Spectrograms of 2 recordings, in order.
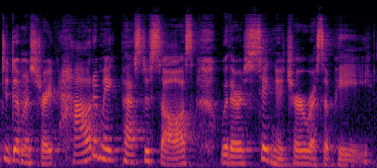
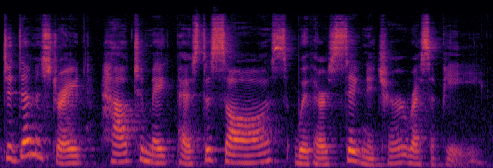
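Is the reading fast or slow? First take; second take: fast; slow. First: It is read at a faster pace. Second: It is read at a slow pace. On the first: "I'm going to read it rhythmically a little faster" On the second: "so that was the slow version"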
